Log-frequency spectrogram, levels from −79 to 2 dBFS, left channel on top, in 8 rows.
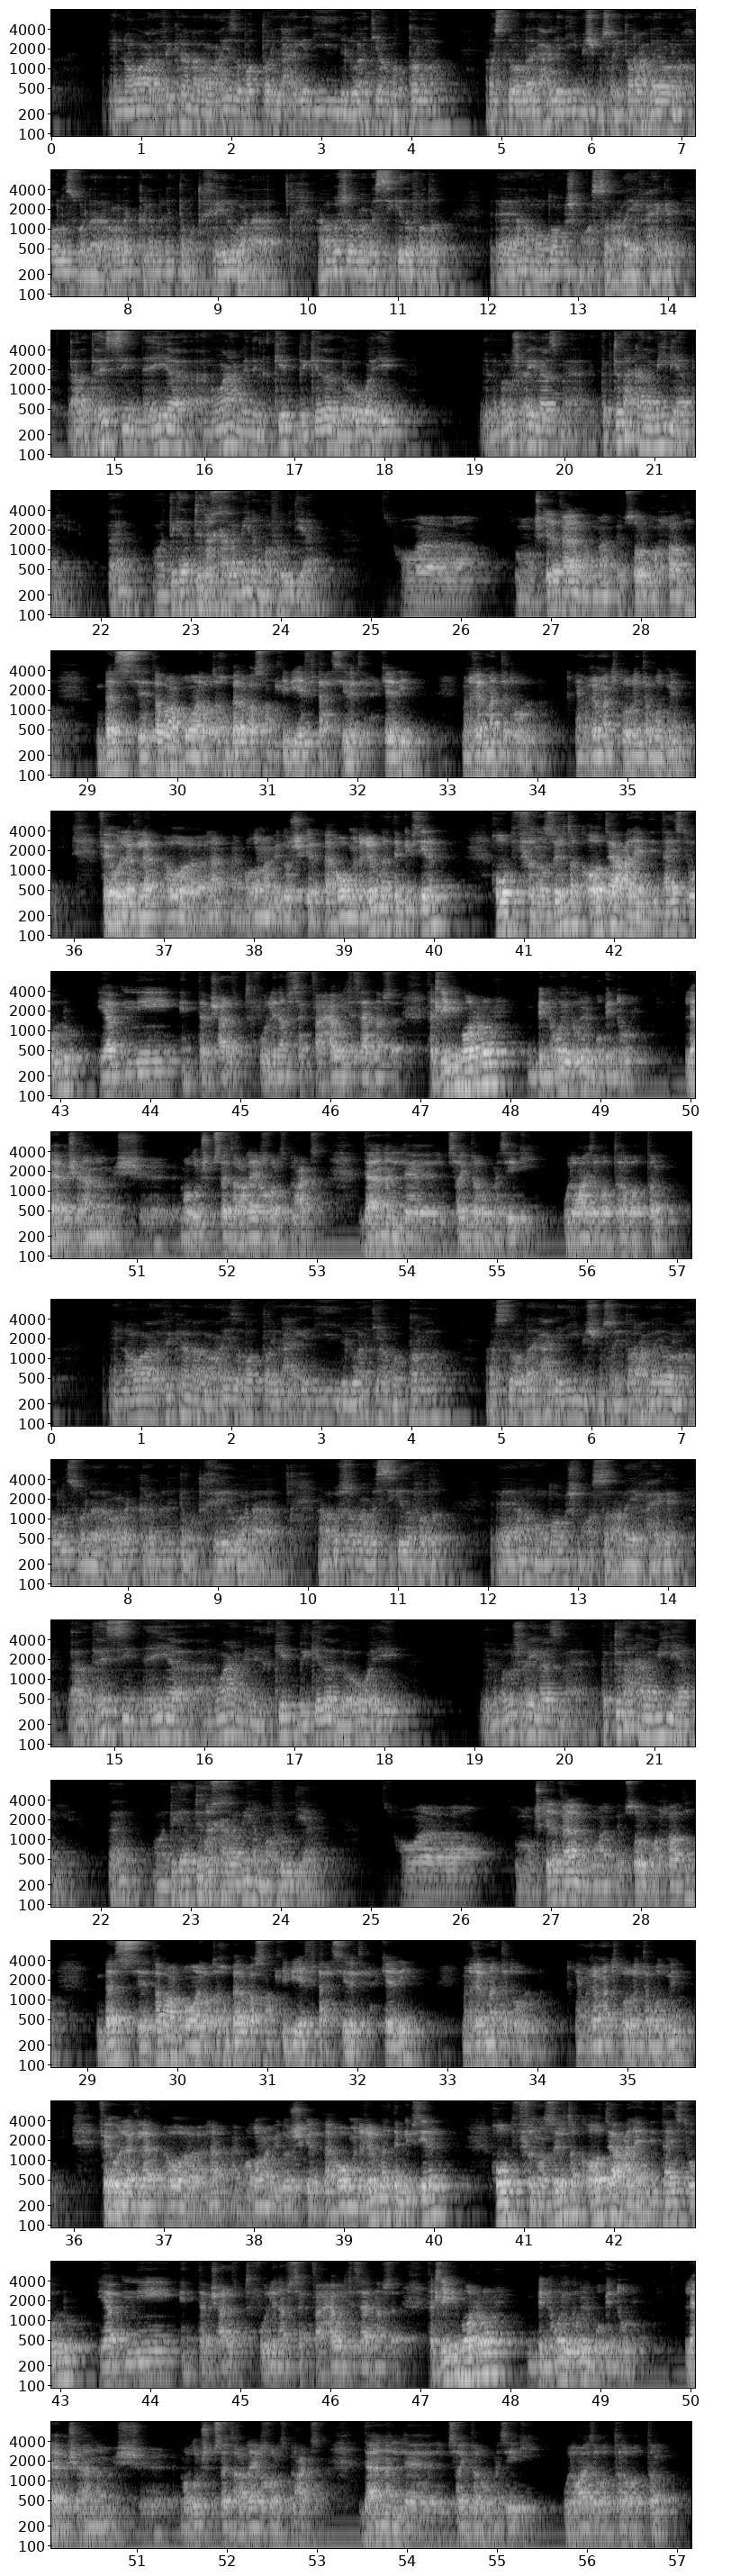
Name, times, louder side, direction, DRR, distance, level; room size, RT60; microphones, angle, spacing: voice 1, 0.6-4.3 4.8-11.5 12.1-18.1 19.1-21.6 22.1-24.4 50.4-50.8, left 2 dB, 75° left, -6 dB, 2.3 m, -27 dB
voice 2, 25.3-26.1 26.6-32.6 33.2-33.9 34.4-35.6 36.0-40.0 40.4-43.1 43.4-47.9 48.2-49.4 49.9-55.4 55.7-56.8, left 2 dB, 10° left, -6 dB, 2.6 m, -23 dB
14.0 x 4.7 x 2.7 m, 0.76 s
head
